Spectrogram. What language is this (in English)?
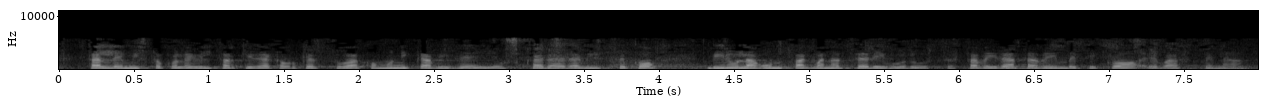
Basque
